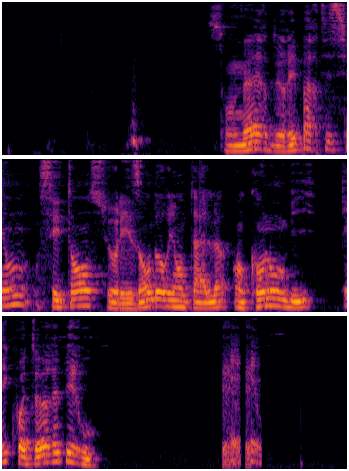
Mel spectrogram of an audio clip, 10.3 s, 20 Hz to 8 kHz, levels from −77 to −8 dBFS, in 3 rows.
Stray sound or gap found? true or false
true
